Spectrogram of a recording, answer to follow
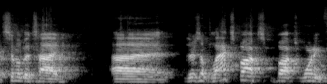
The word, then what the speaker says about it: semaglutide: And the reason for this is that there is a black box warning on Semaglutide, I finally said it right, Semaglutide, there's a black box warning for it possibly causing cancer, thyroid cancer, and thyroid tumors.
